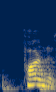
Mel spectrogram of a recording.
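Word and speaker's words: Pfund: इसको हम बोलते हैं फंड सीरीज। पी साइलेंट है, फंड सीरीज।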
